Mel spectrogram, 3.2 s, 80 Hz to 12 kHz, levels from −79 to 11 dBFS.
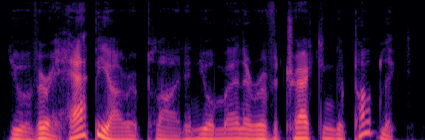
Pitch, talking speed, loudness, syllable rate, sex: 115 Hz, 245 wpm, -20 LUFS, 7.2 syllables/s, male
